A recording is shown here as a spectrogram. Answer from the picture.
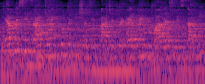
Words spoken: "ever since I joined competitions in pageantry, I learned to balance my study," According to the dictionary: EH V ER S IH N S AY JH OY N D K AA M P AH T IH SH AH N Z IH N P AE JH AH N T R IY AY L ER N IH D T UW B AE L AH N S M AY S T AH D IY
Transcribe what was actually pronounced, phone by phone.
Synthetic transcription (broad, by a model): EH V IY S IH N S AY JH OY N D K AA M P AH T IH SH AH N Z IH N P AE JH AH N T IY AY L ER IH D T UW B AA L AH S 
